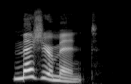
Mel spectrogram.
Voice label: "measurement", English; 3000 words

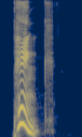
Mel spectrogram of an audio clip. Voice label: "PINK", English; 3000 words

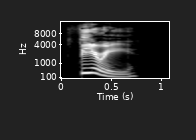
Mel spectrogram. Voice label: "theory", english; 3000 words

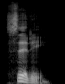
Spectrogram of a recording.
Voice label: "city", english; 3000 words

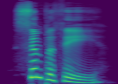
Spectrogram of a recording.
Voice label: "sympathy", English; 3000 words

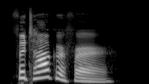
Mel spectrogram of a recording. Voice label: "photographer", English; 3000 words

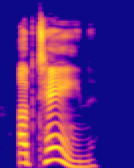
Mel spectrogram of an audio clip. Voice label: "obtain", English; 3000 words

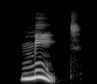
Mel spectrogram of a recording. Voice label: "meet", English; 3000 words

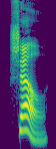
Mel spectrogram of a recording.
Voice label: "shell", English; 3000 words

